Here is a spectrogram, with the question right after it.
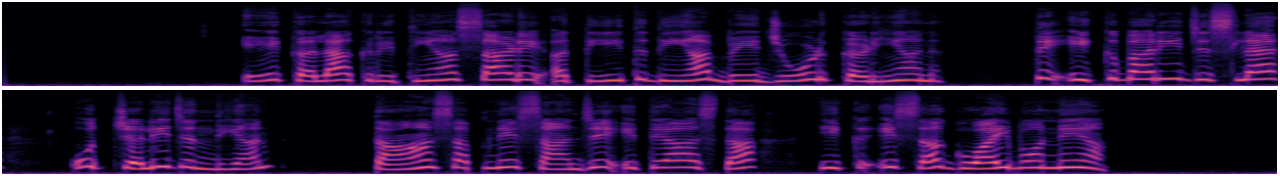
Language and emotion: Dogri, fearful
